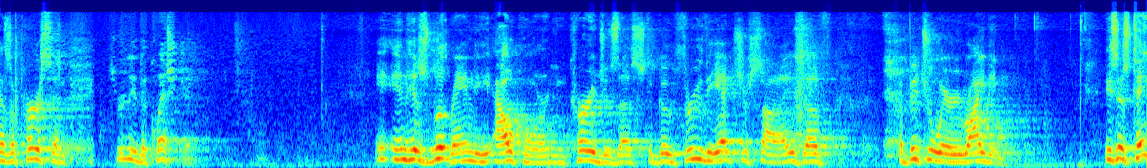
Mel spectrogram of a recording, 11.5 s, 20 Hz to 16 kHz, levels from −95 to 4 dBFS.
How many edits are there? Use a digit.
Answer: 2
